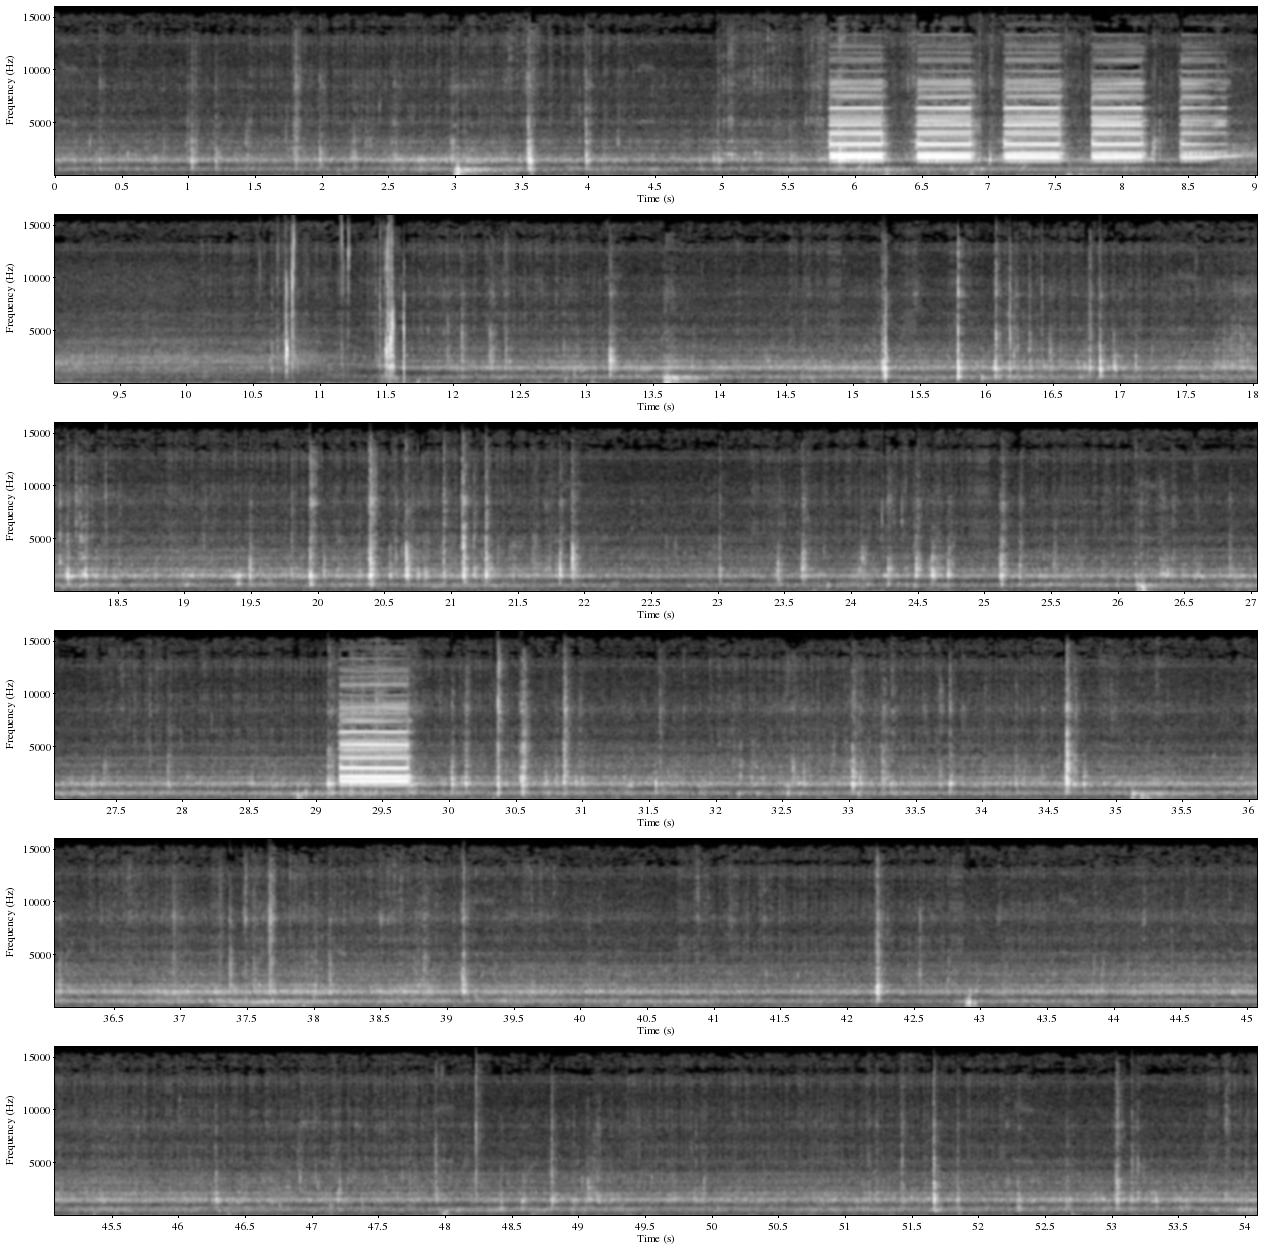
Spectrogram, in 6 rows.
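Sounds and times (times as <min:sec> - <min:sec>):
underwater buzzer beeps: 0:05.8 - 0:09.2, 0:29.2 - 0:29.8.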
